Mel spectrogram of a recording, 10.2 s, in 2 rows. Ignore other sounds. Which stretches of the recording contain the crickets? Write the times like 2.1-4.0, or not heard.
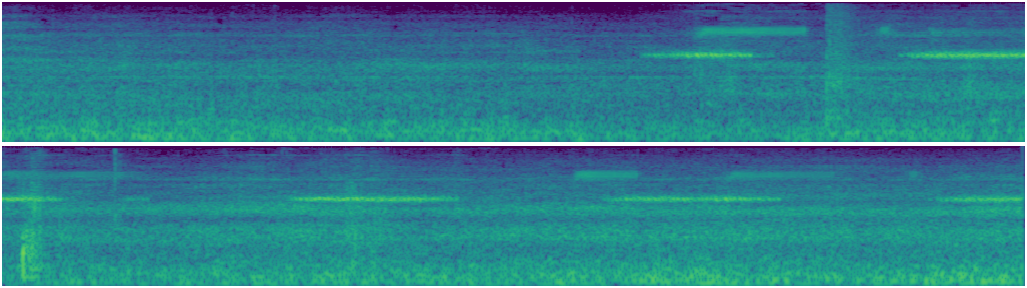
3.2-10.1.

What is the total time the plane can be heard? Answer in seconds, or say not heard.
10 s.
